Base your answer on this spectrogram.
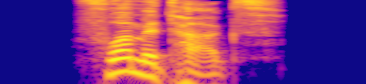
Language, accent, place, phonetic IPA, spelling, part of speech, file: German, Germany, Berlin, [ˈfoːɐ̯mɪtaːks], Vormittags, noun, De-Vormittags.ogg
- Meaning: genitive singular of Vormittag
